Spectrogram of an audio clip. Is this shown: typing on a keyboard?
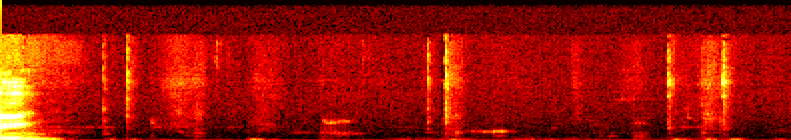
yes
